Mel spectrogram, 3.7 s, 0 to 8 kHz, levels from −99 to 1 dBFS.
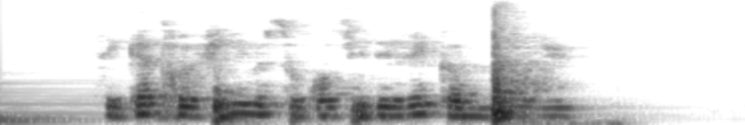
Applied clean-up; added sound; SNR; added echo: classical method WPE with log-MMSE.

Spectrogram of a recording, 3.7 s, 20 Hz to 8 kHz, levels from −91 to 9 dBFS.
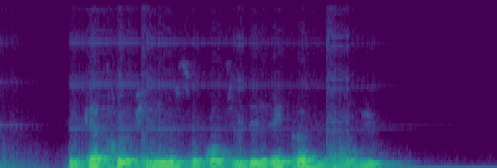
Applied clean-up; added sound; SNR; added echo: neural separator model SepFormer DNS4.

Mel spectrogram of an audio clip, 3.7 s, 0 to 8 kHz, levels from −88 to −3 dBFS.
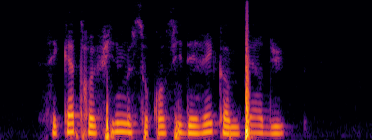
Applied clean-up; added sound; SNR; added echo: none; none; none; none.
